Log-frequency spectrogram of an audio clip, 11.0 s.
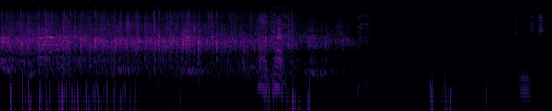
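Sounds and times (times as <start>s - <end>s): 
audience clapping hands: 0.0s - 7.3s
speech: 5.3s - 5.9s.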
